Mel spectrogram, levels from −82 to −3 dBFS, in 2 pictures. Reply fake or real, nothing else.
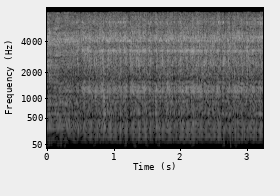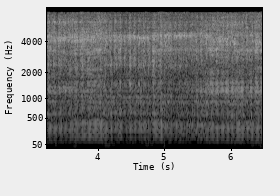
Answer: real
